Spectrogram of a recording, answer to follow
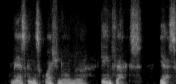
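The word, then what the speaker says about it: GameFAQs: the problem I have is that I am asking this question on game facts yes game facts it's not game FAQs that's the stupid way pronouncing it but um Throwing Shade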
